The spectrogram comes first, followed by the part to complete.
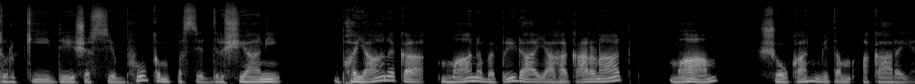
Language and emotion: Sanskrit, sad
